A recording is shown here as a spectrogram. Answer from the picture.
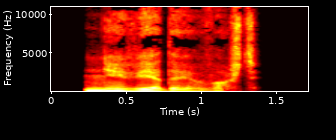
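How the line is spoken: Anguished, forced out. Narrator (Russian): с мукой выдавил

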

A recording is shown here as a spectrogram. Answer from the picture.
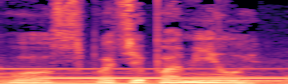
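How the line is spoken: Whisper. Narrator (Russian): шептала Марина

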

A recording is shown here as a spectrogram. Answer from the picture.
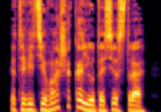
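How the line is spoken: Quiet. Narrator (Russian): тихо сказала Беллис

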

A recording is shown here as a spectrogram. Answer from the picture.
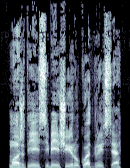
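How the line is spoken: Snarl. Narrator (Russian): зарычала

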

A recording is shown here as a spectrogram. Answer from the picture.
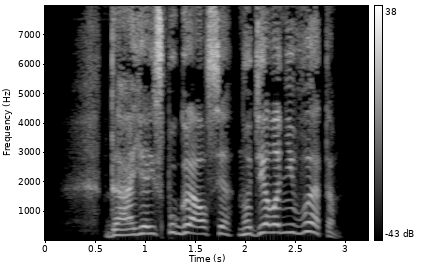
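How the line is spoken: Fervent exclamation. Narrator (Russian): с жаром воскликнул Стэн

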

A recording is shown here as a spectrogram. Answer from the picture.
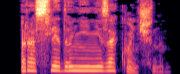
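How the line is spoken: Said calmly. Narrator (Russian): спокойно сказала Сага

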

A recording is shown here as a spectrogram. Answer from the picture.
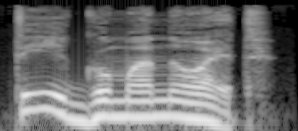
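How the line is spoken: Slow speech. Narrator (Russian): медленно сказал Ксок Сарле

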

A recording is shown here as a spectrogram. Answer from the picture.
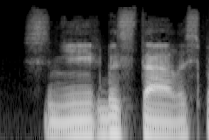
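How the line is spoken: Displeased grumble. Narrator (Russian): проворчал недовольно Энтони

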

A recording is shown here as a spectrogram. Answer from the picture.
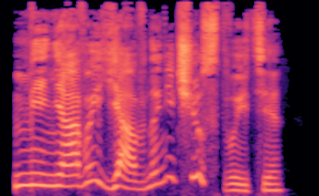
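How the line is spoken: Announcing with a laugh. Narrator (Russian): объявила она и посмеялась еще немного

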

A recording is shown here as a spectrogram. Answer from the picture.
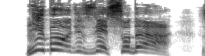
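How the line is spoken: Yelling. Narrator (Russian): заорал Рид

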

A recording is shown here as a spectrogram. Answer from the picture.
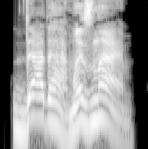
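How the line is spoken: Shouted back. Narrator (Russian): крикнул он в ответ

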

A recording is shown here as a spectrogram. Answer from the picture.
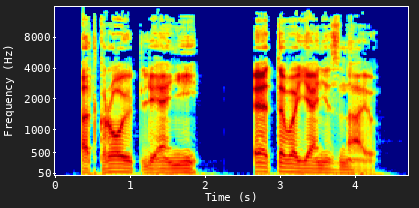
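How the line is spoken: Cold. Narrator (Russian): ответил холодно капитан Немо

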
